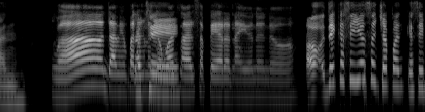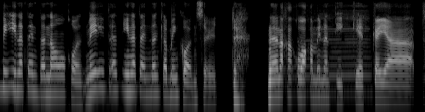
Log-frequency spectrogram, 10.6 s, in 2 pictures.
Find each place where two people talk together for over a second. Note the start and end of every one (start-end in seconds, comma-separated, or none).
8.7-10.0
